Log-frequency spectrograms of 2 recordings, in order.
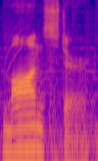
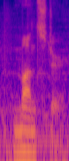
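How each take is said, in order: First: The first vowel is an open 'ah' sound. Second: The first vowel is a short 'uh' sound. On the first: This is how most people say it. "instead of like like Monster" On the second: This is the speaker's own unusual way of saying it. "I use like more of a, a U sound"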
